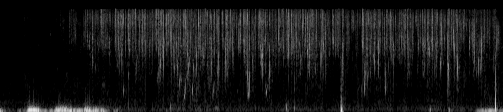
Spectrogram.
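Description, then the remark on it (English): Gentle rain falls in a steady, hissing patter with scattered sharper drips during a thunderstorm, heard from a front porch, while low, soft thunder rumbles across the sky, swelling briefly at the start and returning at the very end. “I'm just kind of out here on the front porch listening to the thunder rumble across the sky. Gentle rain is falling.”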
